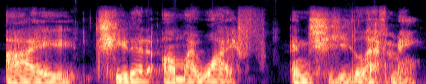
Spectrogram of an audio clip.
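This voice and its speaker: A man playing a bitter, guilt-ridden divorced husband in an audio roleplay, halting and emotional, with some swearing. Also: deep voice, level tone, fairly bright tone, voice pushed down, full character voice. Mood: remorseful, halting.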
